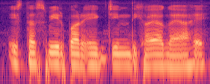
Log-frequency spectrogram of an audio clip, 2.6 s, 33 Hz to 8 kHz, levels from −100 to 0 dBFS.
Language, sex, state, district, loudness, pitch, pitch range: Hindi, male, Assam, Kamrup Metropolitan, -17 LUFS, 120 Hz, 115-125 Hz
